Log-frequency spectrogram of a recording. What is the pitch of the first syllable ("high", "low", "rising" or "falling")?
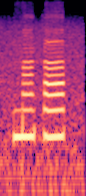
high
